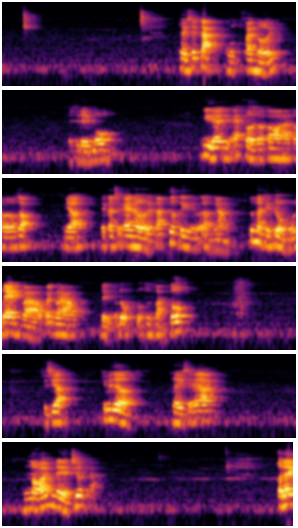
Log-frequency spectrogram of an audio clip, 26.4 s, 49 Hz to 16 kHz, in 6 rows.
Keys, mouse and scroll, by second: 0.3 alt+Tab, 3.2 ctrl+n, 5.3 click, 11.0 ctrl+r, 14.3 alt+BackSpace, 19.6 f, 22.0 click, 24.4 ctrl+r.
